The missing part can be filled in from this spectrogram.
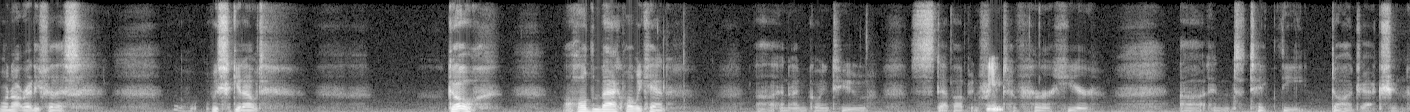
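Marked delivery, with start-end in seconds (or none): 0.0-8.3 very loud, fast, authoritative commanding call. A player speaks in character to everyone in the group, commanding voice. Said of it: "in a sort of commanding voice".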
